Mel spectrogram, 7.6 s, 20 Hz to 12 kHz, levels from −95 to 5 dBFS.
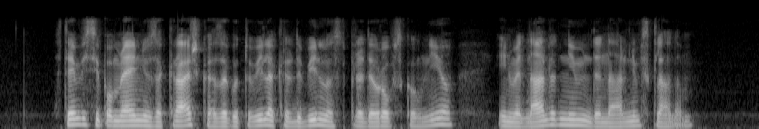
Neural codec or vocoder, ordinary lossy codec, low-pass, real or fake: none; AAC, 48 kbps; 7.2 kHz; real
